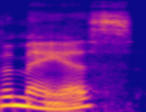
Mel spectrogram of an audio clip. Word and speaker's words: Emmaus: Or how do you say it? – Emmaus.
